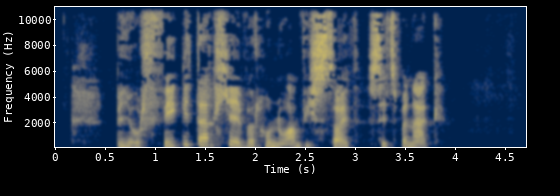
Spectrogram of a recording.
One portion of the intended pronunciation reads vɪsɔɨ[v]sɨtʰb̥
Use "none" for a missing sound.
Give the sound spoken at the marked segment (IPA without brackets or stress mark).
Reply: ð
